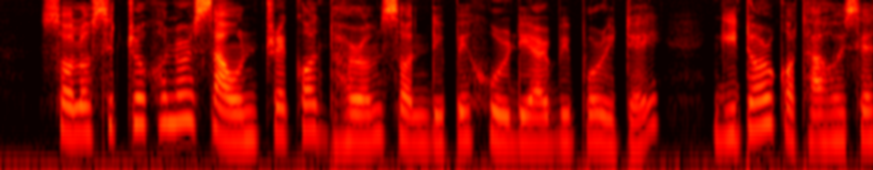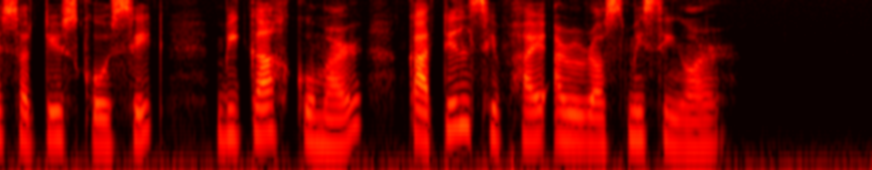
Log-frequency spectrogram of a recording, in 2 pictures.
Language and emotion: Assamese, neutral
